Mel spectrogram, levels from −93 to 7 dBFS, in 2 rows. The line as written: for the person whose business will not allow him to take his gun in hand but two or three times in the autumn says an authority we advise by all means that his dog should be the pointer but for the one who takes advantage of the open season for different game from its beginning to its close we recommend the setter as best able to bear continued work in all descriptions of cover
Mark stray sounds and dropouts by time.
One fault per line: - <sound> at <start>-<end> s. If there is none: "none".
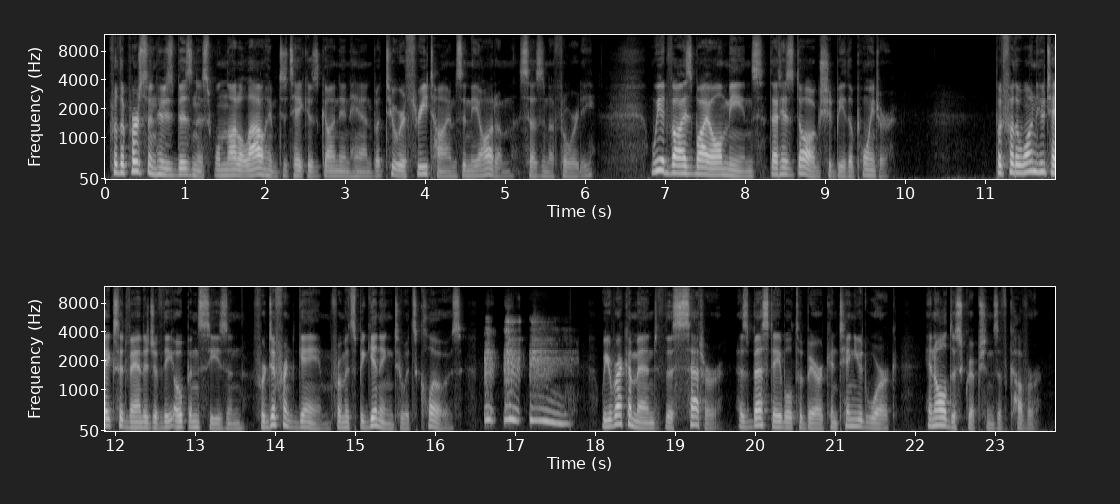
- throat clearing at 16.6-17.8 s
